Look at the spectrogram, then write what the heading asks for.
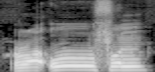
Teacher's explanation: تو دیکھیں را کے اوپر زبر آ گیا تو اس کو موٹا پڑھیں گے، را کو باریک نہیں پڑھیں گے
